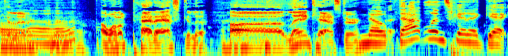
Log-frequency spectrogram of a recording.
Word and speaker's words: Lancaster: How is that not Lancaster? It's not Lancaster. It's Lancaster. Lancaster. Is that the same thing in Pennsylvania? It's Lancaster, Pennsylvania, isn't Lancaster, Pennsylvania. But here it's Lancaster.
